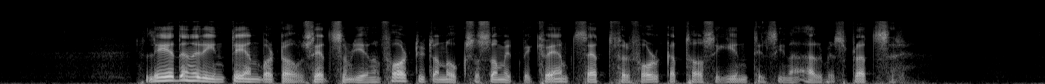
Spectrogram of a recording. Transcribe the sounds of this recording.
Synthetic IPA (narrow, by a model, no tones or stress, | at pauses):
leːd̪ənæɾɪnt̪əeːnbɑ̰ːʈɑ̰ːvsɛt̪ːsɔmjeːnɔmfɑːʈʉ̟ːt̪anɔksɔsɔmɛt̪̚bɛkʰvɛːmt̪sɛt̪ːfœɾfɔlkat̪ʰːɑ̰ːsɛɡɪ̰nːt̪ʰɪlsiːnaʔaɾbɛt̪spʰla̰t̪səɾ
